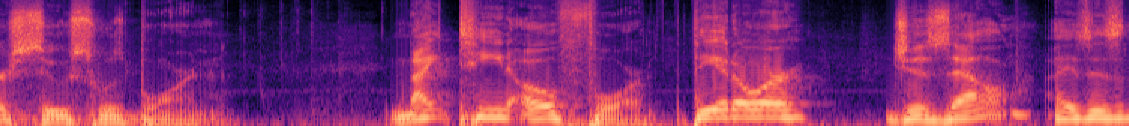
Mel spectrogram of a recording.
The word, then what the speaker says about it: Geisel: It looks like Geisel. Geisel? Mm-hmm. Not Giselle. Giselle.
